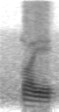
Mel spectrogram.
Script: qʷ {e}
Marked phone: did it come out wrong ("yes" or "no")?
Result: no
